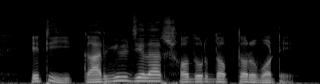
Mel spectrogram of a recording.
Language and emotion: Bengali, neutral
